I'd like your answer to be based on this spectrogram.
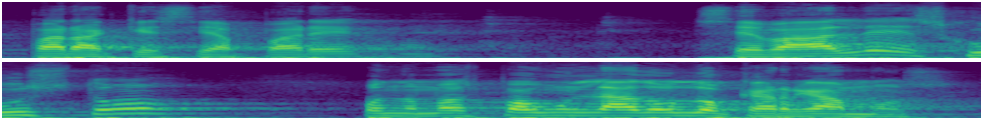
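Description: A man preaching a sermon as pastor. He is lively and playful, laughs as he goes, and calls out to the congregation for responses. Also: on the high side, normal speed.

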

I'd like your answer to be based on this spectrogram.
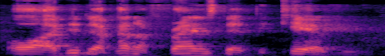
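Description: A man's voice: medium pitch, fairly even intonation, very fast, roomy sound. A young Malaysian man telling stories in a casual, laid-back podcast chat.

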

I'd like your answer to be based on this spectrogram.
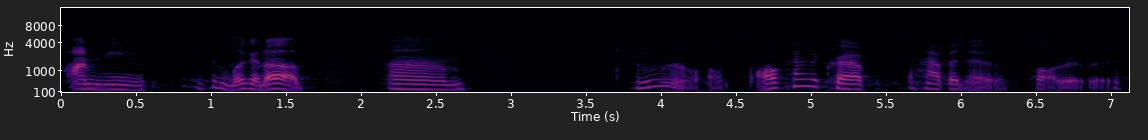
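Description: A man's voice: high-pitched, expressive, unhurried, creaky, a bit bright. A man who is a guest on a casual podcast, speaking in a laid-back way with short replies. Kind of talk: casual chat.

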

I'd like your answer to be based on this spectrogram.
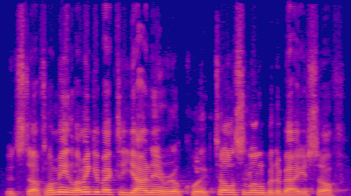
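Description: A male host runs a casual live stream, chatting with callers in a laid-back, upbeat way and calling them champ and mate. His voice sits on the high side with a darkish tone, and he talks quickly.

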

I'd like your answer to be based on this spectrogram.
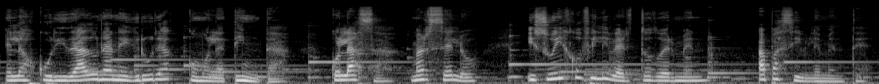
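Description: A woman's voice: mid-range voice, lively intonation, unhurried, over music. Woman reading a children's picture book. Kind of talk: storybook reading.

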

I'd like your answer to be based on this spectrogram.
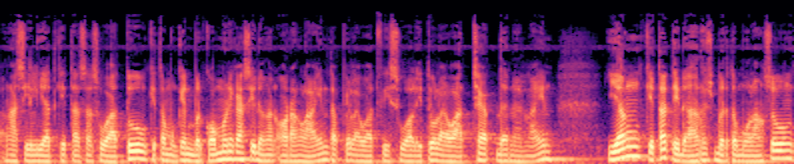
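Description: Young man, casual vlog talk, relaxed, chatty, restarts often. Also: lowish voice. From Indonesia. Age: young adult. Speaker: vlogger. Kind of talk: casual monologue.

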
